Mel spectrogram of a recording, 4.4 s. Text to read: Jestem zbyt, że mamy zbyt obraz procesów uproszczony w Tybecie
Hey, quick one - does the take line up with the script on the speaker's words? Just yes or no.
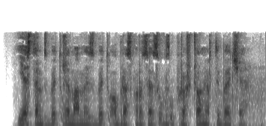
yes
